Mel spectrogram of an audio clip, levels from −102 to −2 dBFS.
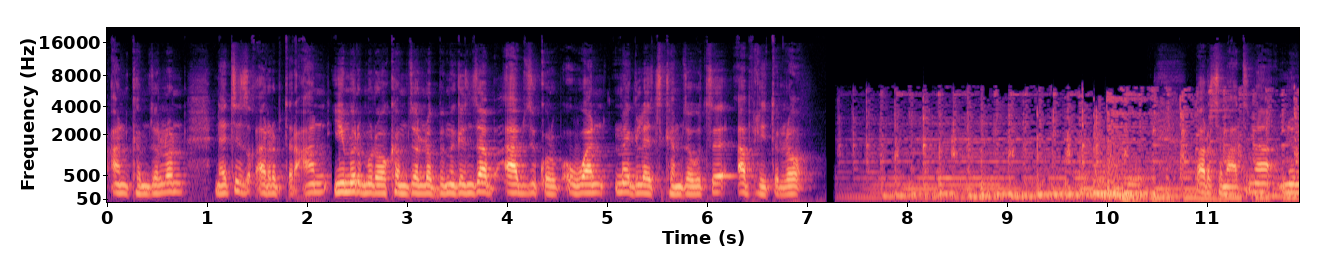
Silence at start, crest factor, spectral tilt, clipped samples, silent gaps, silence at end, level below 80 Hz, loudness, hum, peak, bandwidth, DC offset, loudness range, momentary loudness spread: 0 s; 18 dB; -7 dB/octave; under 0.1%; 7.19-7.25 s; 0 s; -40 dBFS; -22 LUFS; none; -4 dBFS; 13 kHz; under 0.1%; 7 LU; 10 LU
